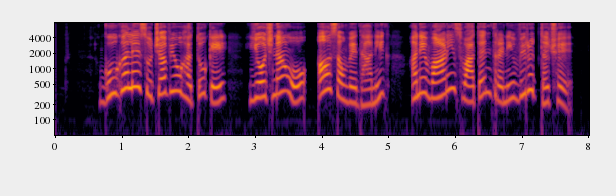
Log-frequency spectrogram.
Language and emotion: Gujarati, neutral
